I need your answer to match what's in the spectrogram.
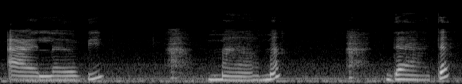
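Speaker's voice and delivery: low, drawn-out, each lifting at the end; coaxing model words. Shown as a demonstration. Parent offering baby words to copy, slow coaxing. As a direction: offer each word slowly like a question.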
